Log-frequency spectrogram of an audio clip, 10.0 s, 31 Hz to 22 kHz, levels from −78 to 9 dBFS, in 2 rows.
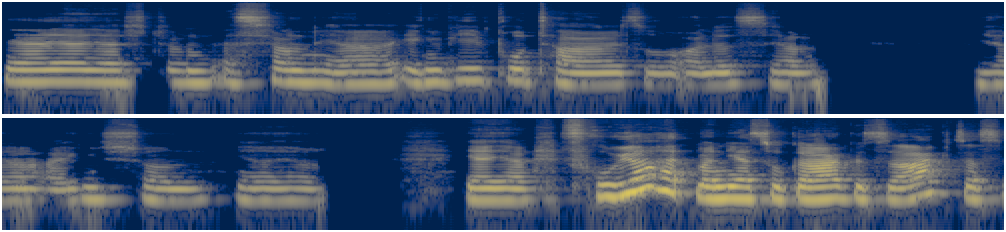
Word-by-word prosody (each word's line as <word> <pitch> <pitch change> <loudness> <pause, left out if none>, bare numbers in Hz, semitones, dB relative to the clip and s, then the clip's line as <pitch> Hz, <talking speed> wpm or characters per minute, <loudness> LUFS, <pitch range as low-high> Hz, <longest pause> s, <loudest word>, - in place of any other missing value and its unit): Ja, 210 -1 0
ja, 210 0 0
ja, 205 -1 -2
stimmt. 200 0 -8
Ist 195 0 0
schon 205 -2 -3
ja, 185 +1 -5
irgendwie 205 +2 -5
brutal 185 -6 -4
so 170 -1 -10
alles, 175 +1 -5
ja. 175 -1 -7 0.8
Ja, 175 -1 -7
eigentlich 190 +3 -6
schon. 175 -2 -6
Ja, 180 -2 -8
ja. 175 0 -8 0.8
Ja, 180 - +2
ja. 180 -1 0
Früher 225 - +5
hat 295 -3 +5
man 200 -1 +6
ja 195 -1 +6
sogar 195 0 +5
gesagt, 200 +7 +2
dass 190 +2 -2
190 Hz, 155 wpm, -18 LUFS, 180-205 Hz, 0.8 s, man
